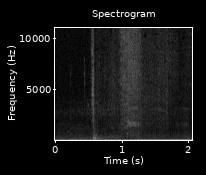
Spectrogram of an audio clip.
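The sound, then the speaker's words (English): Steady low engine rumble fills a car's interior, with a brief thump or click near the start and a faint mechanical whir, as if a window motor briefly runs. No one speaks. “this is you know another talks on the car.”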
